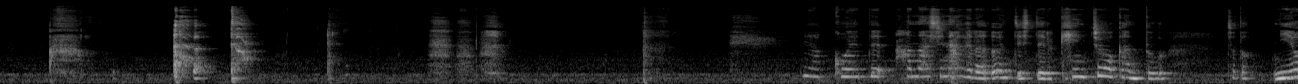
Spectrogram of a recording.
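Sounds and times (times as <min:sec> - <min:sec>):
person coughing set off by a smell while on the toilet: 0:01.8 - 0:02.7
quiet breaths: 0:03.7 - 0:05.2, 0:06.4 - 0:08.0, 0:11.6 - 0:12.3
speech: 0:08.4 - 0:12.9.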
